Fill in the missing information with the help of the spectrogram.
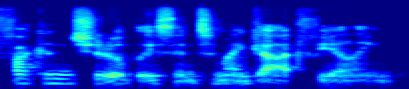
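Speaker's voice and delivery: hushed self-scolding whisper. Retold or imitated. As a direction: mutter it under your breath. Retold self-scolding, unvoiced.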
